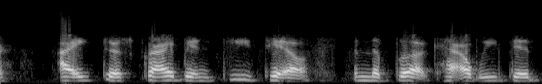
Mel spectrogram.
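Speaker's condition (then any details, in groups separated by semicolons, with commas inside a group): ALS, mild; voice slightly impaired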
